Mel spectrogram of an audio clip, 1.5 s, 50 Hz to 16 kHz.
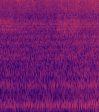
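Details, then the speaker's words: Return fuel system venturi siphon tube bench test with pump regulated to 40: steady even airy hiss over a low pump drone, no sputter; siphon drawing vacuum normally. "i can hear the vacuum let's put her in the jar and see what she does"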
